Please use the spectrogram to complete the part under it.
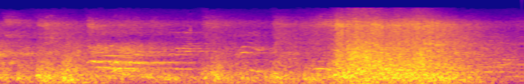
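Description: Bodies slam onto a wrestling ring mat with a loud thud.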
